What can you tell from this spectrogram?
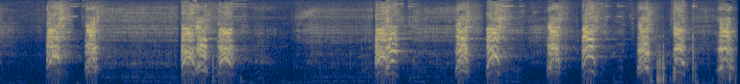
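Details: Korean Pungsan dogs fighting for their home turf, as they do daily; bright, strained barks and yelps arrive in pairs and short runs, roughly fourteen across seven seconds, with a quiet hiss between bursts.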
